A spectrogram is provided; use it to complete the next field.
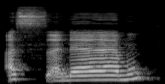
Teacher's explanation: अब देखें अलिफ लाम जो है वो साइलेंट होगी, सीन में डायरेक्ट हम हमजा को मिलाएंगे और सीन मुशद्दद है, सख्ती से पढ़ा जाएगा और इस पे सीटी की आवाज पैदा करेंगे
